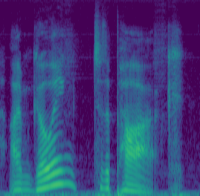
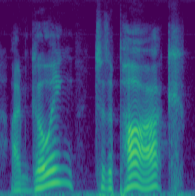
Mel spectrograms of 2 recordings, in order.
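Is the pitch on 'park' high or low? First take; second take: low; high. First: The pitch drops low on park. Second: The pitch stays high on park. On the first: The sentence is finished. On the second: More is coming after this.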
